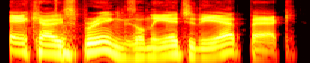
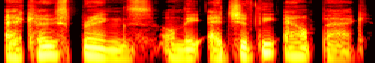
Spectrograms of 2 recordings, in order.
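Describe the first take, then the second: First: It is read in an Australian accent. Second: It is read in the speaker's usual accent.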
